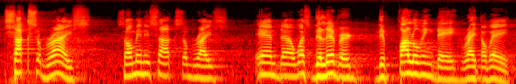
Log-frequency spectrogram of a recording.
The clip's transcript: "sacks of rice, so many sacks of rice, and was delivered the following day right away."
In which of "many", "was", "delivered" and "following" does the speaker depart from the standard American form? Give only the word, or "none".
was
